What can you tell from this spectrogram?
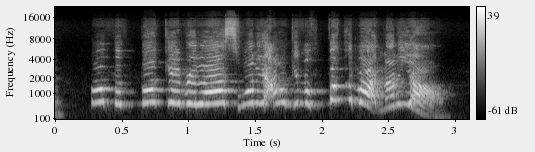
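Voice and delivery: high, fast angry outburst; furious rant. Real, not acted. Cursing out every viewer at once, furious and high. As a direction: spit it out at everyone.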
